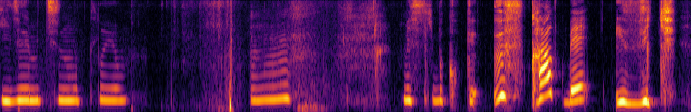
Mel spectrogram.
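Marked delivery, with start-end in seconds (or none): 4.9-6.8 louder, scornful get-up command; loud mean sister insult; rude bossy order. Acted. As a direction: shove her off with words. Sister bullies Cemile again.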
